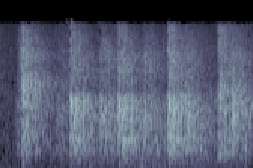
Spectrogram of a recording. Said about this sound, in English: I mean, all of y'all are just fantastic. Give yourself a hand clap.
